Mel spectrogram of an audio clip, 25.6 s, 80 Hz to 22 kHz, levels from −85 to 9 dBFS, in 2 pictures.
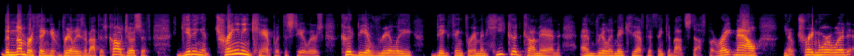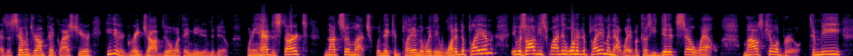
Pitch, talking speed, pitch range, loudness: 155 Hz, 250 wpm, 130-190 Hz, -16 LUFS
